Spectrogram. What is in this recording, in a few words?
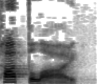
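"potbellied", English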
